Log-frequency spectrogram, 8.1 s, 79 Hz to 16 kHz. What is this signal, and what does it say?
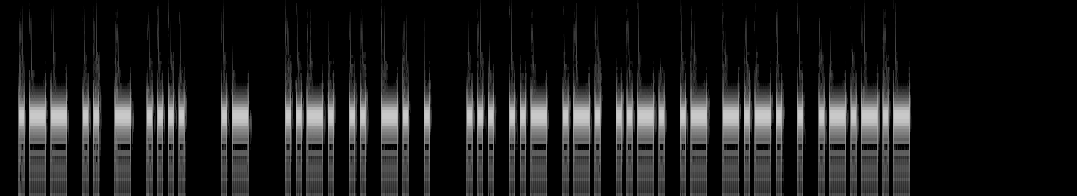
Morse code, heard as a keyed tone, about 30 wpm, 700 Hz. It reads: WITH A FINE SURFACE.
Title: Sentences from Top 1000 Words - Review Part 3 - 30wpm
